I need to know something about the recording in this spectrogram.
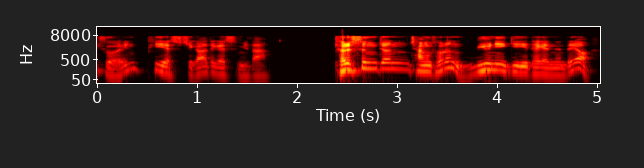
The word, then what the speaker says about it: Munich: 결승전 장소는 뮤닉이 되겠는데요. 우리말로는 뮤이라고 하는데 이것은 독일식 철자의 발음이고요. 영어식 발음은 뮤닉이 되겠습니다.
